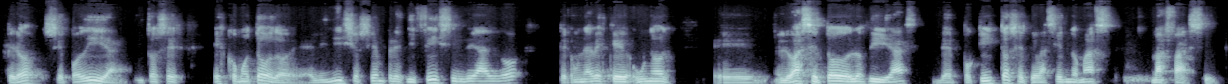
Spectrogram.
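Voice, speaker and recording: An Argentine man with a fairly low, mellow voice recounts his own story as a guest. He talks emphatically, throwing rhetorical questions at his listeners. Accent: Argentine Spanish. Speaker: interview guest. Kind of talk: personal storytelling.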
